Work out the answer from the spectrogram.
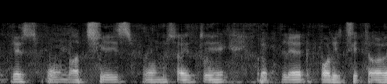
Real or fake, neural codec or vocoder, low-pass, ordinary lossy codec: fake; codec, 24 kHz, 1.5 kbps, HILCodec; 7.2 kHz; none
